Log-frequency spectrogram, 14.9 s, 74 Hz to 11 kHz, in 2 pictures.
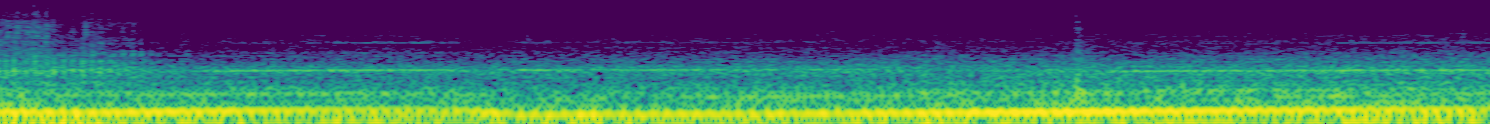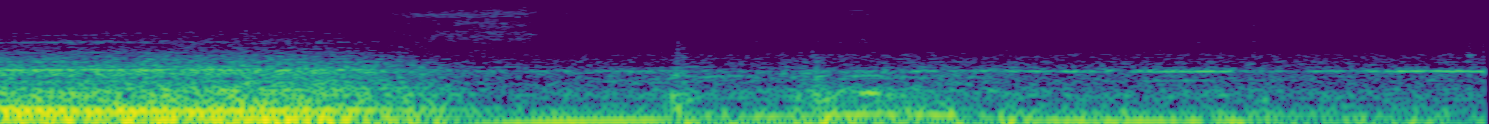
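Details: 2015 Ford F-150 engine: a thin, steady whistle holding one pitch above the engine's low rumble. Whistling squeal attributed to a bad water pump.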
